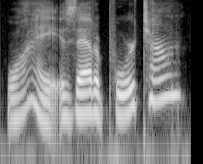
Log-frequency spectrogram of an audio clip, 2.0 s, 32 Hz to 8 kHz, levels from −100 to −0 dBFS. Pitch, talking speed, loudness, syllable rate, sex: 205 Hz, 175 wpm, -17 LUFS, 3.5 syllables/s, female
